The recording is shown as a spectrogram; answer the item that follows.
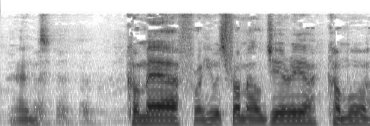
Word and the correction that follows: Camus: Camus, Albert.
